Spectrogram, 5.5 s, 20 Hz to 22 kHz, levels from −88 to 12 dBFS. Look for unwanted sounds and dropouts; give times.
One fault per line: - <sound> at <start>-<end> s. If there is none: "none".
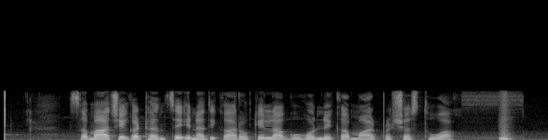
- whoosh at 5.0-5.2 s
